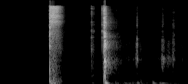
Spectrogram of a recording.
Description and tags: Beer can opening recorded with Zoom H6 and slightly processed.
Use it anyway you like.
Enjoy)
pop, can, click, open, opening, beer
